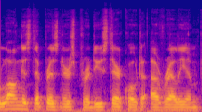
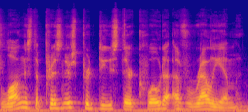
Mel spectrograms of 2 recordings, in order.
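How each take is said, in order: First: It is read in a put-on robot voice. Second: It is read in a plain, natural voice.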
